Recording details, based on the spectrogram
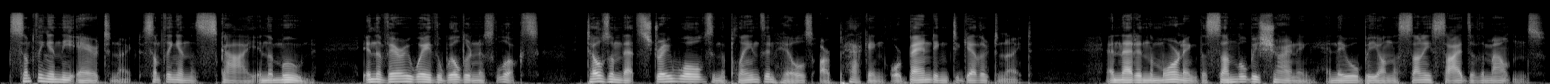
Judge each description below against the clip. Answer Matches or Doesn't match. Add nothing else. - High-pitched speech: Doesn't match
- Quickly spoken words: Matches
